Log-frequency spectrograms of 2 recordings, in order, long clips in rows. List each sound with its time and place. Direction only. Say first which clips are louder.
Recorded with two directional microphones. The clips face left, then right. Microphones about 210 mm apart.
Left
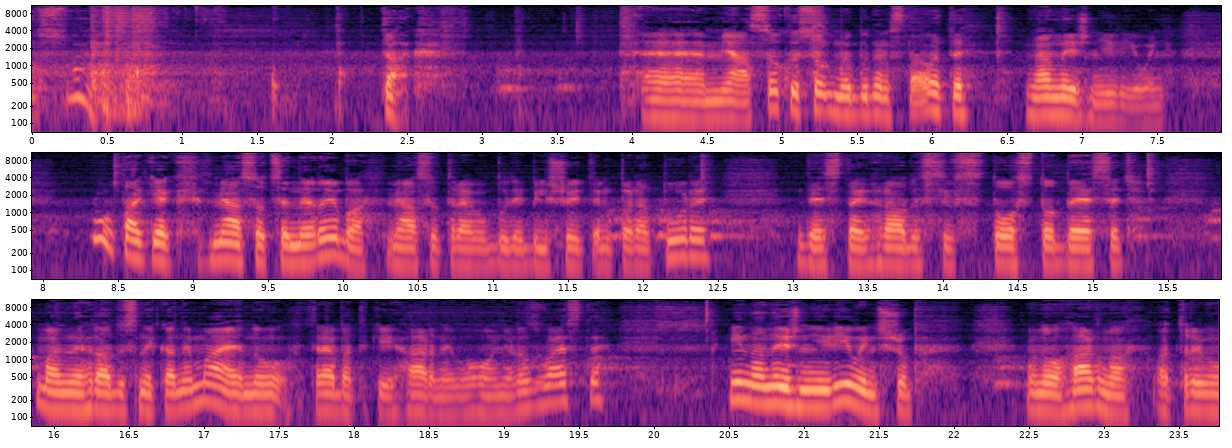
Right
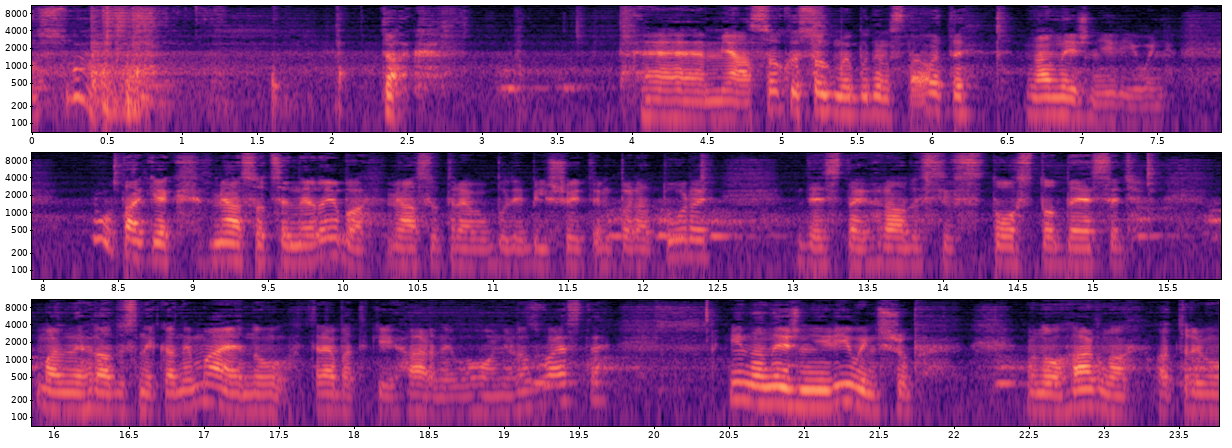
0.3 s speech: even; centre (ahead or behind)
4.1 s speech: left 7 dB; 35° left (ahead or behind)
